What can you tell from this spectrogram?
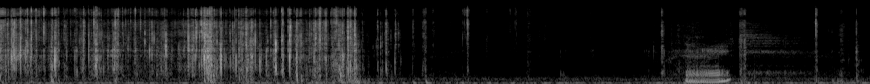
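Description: Wrapper of a 1992 Stadium Club baseball card pack crinkling and tearing open for about three and a half seconds, then quieter faint rustles and clicks of the cards being handled.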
